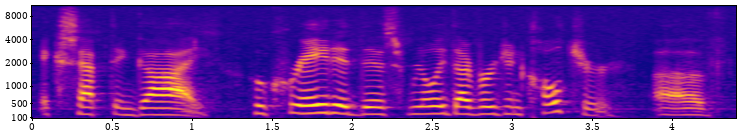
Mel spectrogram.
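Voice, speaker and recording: A woman therapist giving a lively, conversational workshop talk to an audience and asking them questions. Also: mid-range voice, a little slow, vocal fry. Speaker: therapist presenter. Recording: muffled lo-fi recording.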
